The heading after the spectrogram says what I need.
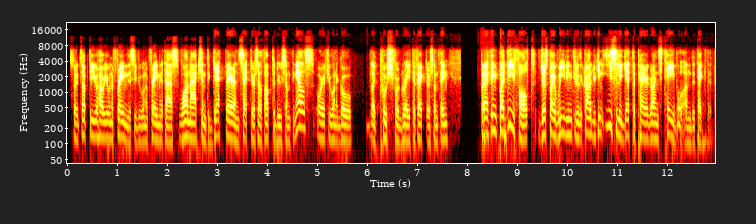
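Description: A man with a very bright, forward voice runs a tabletop game, explaining rules and describing scenes in a relaxed, chatty way. His voice sounds dry and close, with no room around it, on a slightly dull, lo-fi mic. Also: mid-range voice, fast talker, dry recording. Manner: casual, explanatory. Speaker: game master.

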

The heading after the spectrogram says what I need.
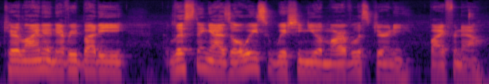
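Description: A podcast host interviewing a guest, asking unhurried questions with fillers. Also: mid-range voice, fairly bright tone, a little hiss or hum.

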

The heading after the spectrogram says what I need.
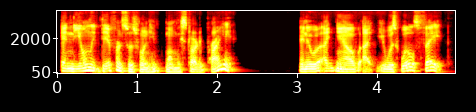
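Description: Animated and lowish in voice, this podcast host gives an earnest testimony of faith. His delivery is emphatic and fast, with repeated restarts and words said over again.

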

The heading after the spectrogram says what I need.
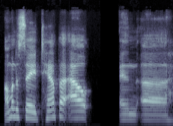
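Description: A man's voice: on the high side, unhurried, bright, forceful tone, clear, resonant tone, no echo, studio quality. A man co-hosting a casual sports podcast, hesitant, mulling his picks aloud with hums and fillers. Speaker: podcast co-host.

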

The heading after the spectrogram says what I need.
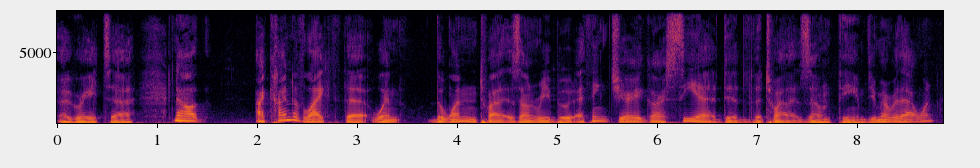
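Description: A man with a lowish voice that jumps around a lot, chatting eagerly on a podcast. He is animated and laughs easily as the talk goes back and forth. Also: moderate pace, dry recording. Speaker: podcast co-host. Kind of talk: casual chat.

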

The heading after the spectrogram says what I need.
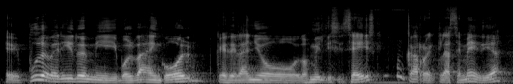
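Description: A man giving motivational tips in a casual monologue to camera, blunt and crude with animated asides. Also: on the low side, fairly quick. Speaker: self-help vlogger and coach.

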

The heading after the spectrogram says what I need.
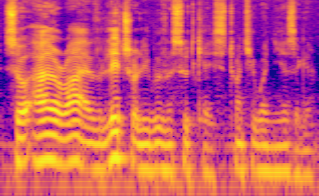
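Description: A man's voice: fairly low pitch, brisk, a little hiss or hum. A man in his seventies from Algeria and France, a psychic counsellor guest telling rambling stories with frequent laughs in a podcast studio. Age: 70s. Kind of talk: casual interview chat.

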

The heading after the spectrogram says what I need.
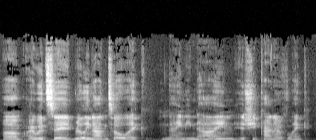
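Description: A man's voice: medium pitch, animated, normal speed, fairly bright tone. A man co-hosting a casual movie discussion, rambling with lots of "like" and "um". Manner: rambling, many fillers like "like" and "um". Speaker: podcast co-host.

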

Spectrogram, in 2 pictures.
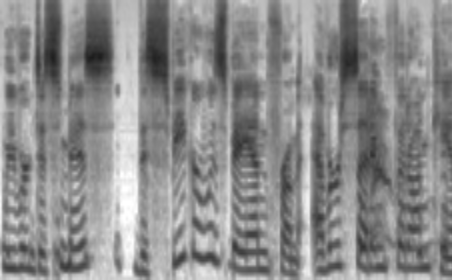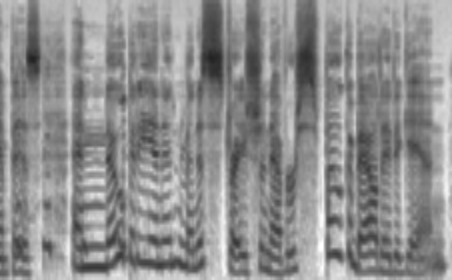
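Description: A woman's voice: sits high, lively intonation, normal speed, few pauses, a little mellow, a little hiss or hum. A woman podcast co-host reading a listener's story aloud, often breaking into laughter and exclamations.

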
